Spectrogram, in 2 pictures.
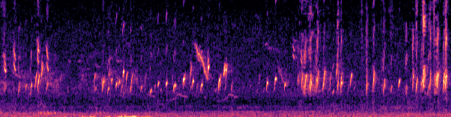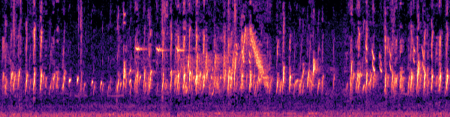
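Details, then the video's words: Goldfinch song played to stimulate male and female goldfinch chicks to sing: dense, rapid, high tinkling twitter with buzzy trills, briefly pausing after four seconds, then resuming even busier; a soft low thump near the start. "Stimulating male and female goldfinch chicks to sing birds chirping"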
